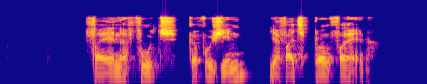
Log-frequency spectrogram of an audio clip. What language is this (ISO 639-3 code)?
cat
